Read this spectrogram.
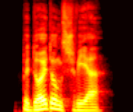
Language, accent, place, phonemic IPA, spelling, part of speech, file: German, Germany, Berlin, /bəˈdɔɪ̯tʊŋsˌʃveːɐ̯/, bedeutungsschwer, adjective, De-bedeutungsschwer.ogg
- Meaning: portentous, pregnant (with meaning)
